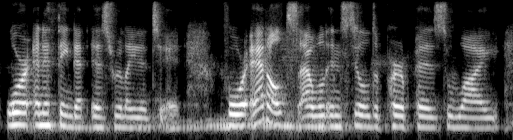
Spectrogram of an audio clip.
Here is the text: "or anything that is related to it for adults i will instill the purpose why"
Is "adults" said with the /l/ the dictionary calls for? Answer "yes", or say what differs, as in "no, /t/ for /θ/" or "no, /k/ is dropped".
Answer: yes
